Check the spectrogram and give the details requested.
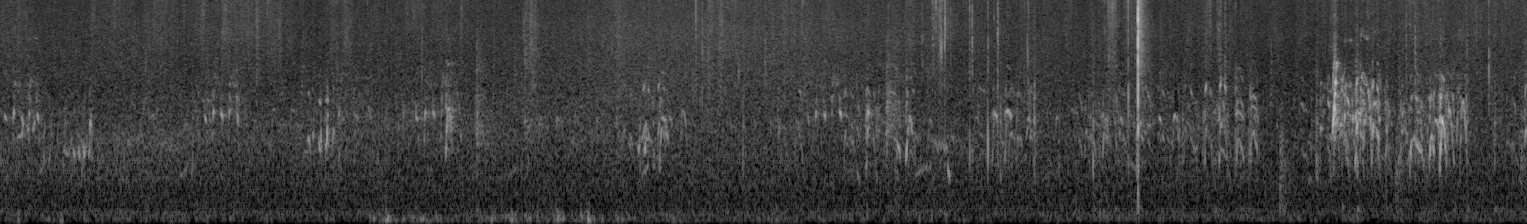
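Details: Heritage turkeys on a farm walk through pines toward pasture, following people: scattered short chirping and yelping calls spread across the recording, fairly faint, over steady crunching and rustling of footsteps.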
